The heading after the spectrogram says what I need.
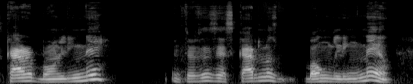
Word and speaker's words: Carl von Linné: Carlos Linneo es el nombre en español tal y como se le conoce, pero si lo pronunciamos como se debe de leer o escribir, es Carl von Linné.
